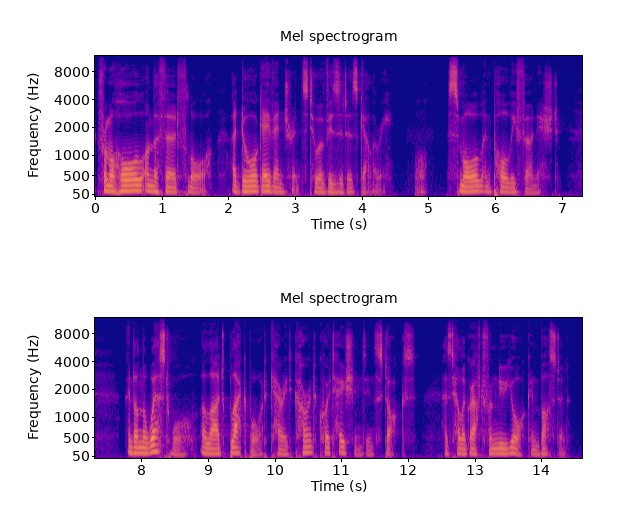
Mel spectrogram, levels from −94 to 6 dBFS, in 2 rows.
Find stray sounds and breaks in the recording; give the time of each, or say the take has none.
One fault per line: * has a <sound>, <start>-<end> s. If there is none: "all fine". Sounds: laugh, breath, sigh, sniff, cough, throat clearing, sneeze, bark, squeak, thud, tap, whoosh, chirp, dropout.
* has a laugh, 4.8-5.0 s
